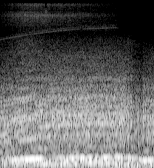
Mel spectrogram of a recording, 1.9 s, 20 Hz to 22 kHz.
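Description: A race car in Gran Turismo 7 holds a steady, droning engine note in second gear, revving high and fairly loud, with a faint tire hiss underneath and no talking.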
